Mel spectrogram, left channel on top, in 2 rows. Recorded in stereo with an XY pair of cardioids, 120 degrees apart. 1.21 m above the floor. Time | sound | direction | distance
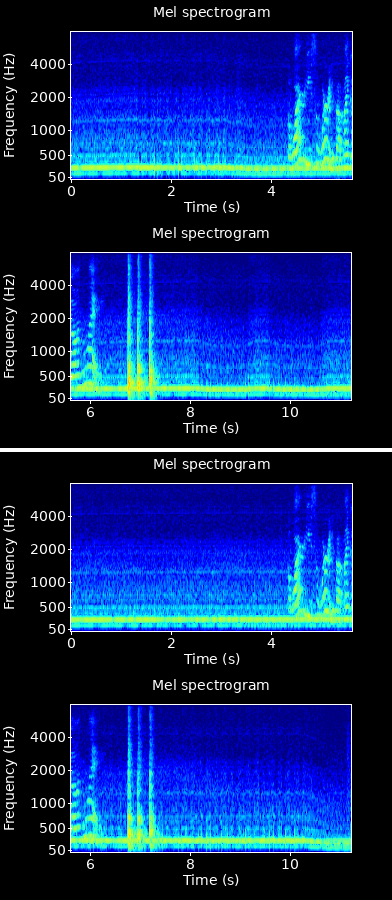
4.3 | a woman speaking | 10° right | 1.2 m
6.8 | knocking | 40° left | 0.6 m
